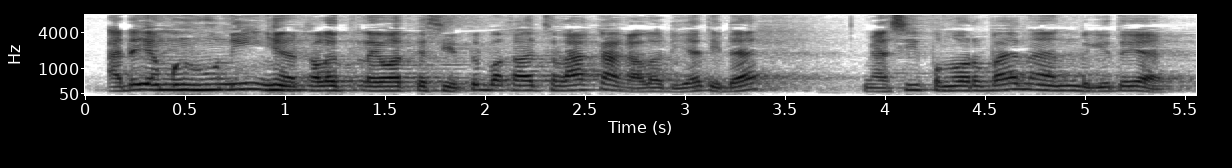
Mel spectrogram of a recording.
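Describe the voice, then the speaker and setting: Man with a Sundanese accent, preaching in a mosque, higher voice, long hall echo. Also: brisk. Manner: storytelling, reciting Arabic and translating, mixing in regional words. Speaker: religious teacher. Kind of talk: mosque lecture.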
